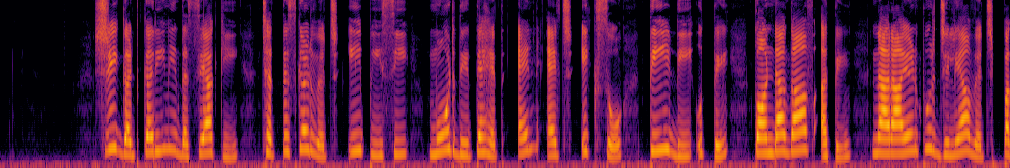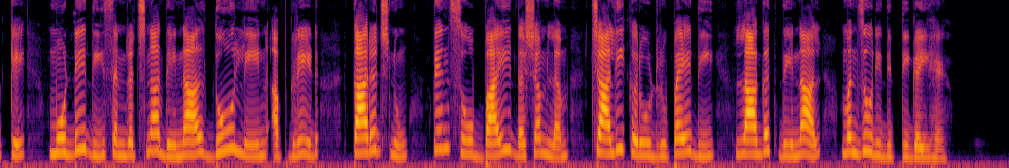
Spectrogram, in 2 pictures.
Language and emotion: Punjabi, neutral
